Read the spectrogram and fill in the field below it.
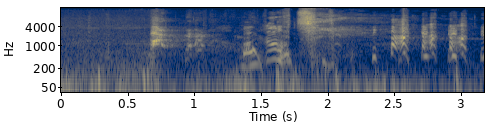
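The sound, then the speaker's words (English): A dog barks and yips behind a fence in a quick, irregular string of sharp bursts, fairly loud, with muffled voices faintly in the background. “Do not touch that dog's cherries.”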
